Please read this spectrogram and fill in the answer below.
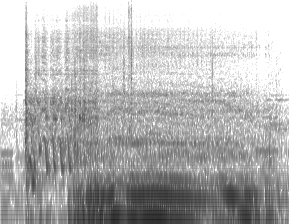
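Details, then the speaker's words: Daihatsu Mira with custom turbo engine swap, first start, wastegate disconnected to avoid boost: catches after a brief crank, revs up and settles into a steady, even idle with no knocks or misses; runs fine. "that sounds pretty good like it didn't sound too bad it's nice weird"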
